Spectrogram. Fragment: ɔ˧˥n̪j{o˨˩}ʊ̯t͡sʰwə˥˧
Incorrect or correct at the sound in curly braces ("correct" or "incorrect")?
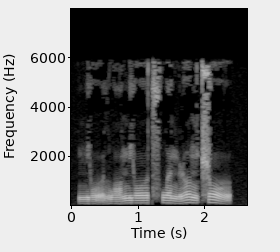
incorrect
